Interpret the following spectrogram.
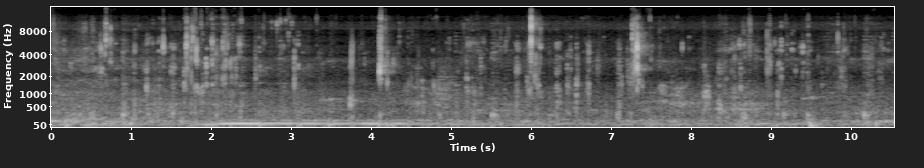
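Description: Close-miked chewing of a mouthful of rice and squid roast, with wet mouth clicks. There is also the squish and scrape of fingers gathering rice and sauce on a paper plate right by the microphone, with a low rumble of handling between about two and four seconds in.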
